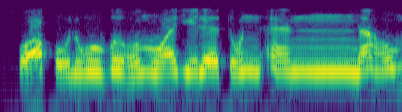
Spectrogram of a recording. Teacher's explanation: أنهم مش في هنا نون مشددة · Term: الغنة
